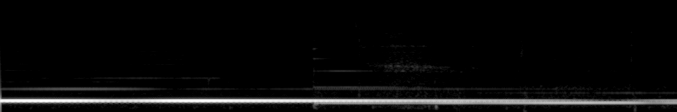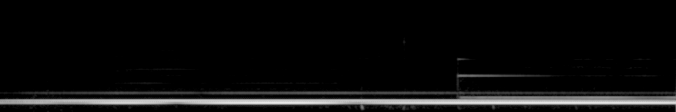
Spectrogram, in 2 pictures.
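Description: Crystal singing bowls rung by mallets circling their rims: several long sustained tones overlap and swell slowly with a wavering beat. A lower bowl joins about two seconds in and a higher one near the end.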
